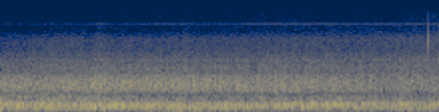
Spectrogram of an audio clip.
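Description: Steady background rumble and hiss of room ambience, with no distinct event.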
